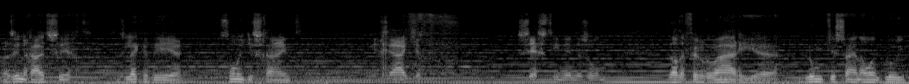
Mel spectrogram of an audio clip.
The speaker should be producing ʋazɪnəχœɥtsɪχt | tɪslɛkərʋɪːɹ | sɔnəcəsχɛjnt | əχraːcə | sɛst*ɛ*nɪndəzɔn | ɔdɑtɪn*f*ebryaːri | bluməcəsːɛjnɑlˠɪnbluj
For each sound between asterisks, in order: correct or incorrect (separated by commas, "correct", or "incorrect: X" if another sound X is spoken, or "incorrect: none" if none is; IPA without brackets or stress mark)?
incorrect: i, correct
